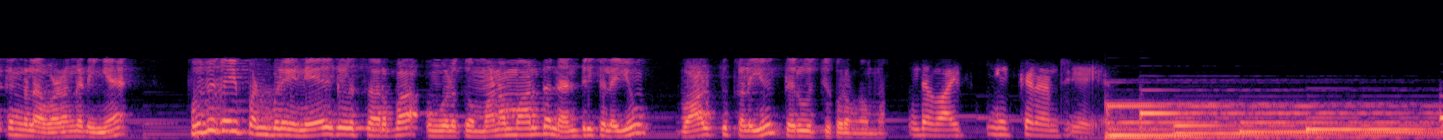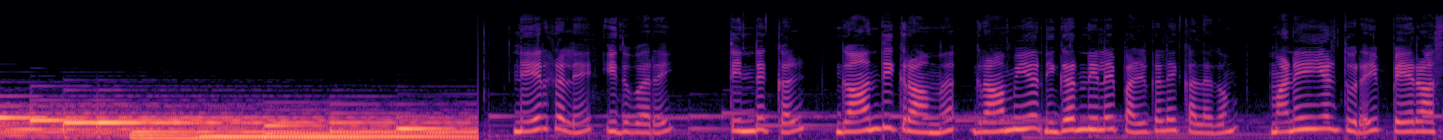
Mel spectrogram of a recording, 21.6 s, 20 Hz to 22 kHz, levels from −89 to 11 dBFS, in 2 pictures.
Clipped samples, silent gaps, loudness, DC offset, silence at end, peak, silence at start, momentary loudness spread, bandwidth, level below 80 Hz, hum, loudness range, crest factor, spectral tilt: under 0.1%; none; -16 LUFS; under 0.1%; 0.05 s; 0 dBFS; 0 s; 15 LU; 5.2 kHz; -40 dBFS; none; 11 LU; 16 dB; -9.5 dB/octave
